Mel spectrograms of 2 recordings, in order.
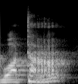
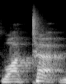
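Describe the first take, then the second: First: "water" with a heavily rolled final R; hard R. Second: "water" ending in "uh", with no R; soft UH ending. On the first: Teacher showing the way to avoid, trilled R ending "water". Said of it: "replace the R sound with a U H". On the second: Teacher showing the fix, soft R-less "water". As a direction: drop the R in "water", say "wat-uh". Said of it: "W A T E U H". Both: Shown as a demonstration.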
